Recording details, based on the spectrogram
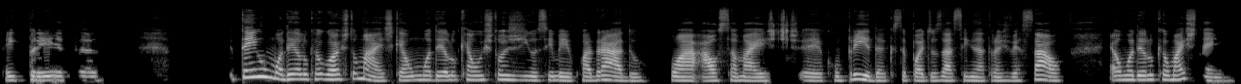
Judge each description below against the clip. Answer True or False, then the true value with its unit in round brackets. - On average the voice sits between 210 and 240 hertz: False (190 Hz)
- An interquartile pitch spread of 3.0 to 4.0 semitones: True (3.3 semitones)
